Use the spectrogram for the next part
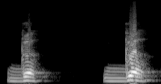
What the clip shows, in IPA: ˈdʒiː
